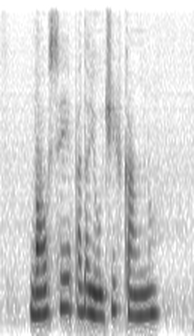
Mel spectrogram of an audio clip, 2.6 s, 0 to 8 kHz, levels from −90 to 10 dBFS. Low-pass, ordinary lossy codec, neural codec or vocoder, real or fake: 7.2 kHz; none; codec, 16 kHz in and 24 kHz out, 0.9 kbps, LongCat-Audio-Codec, fine tuned four codebook decoder; fake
